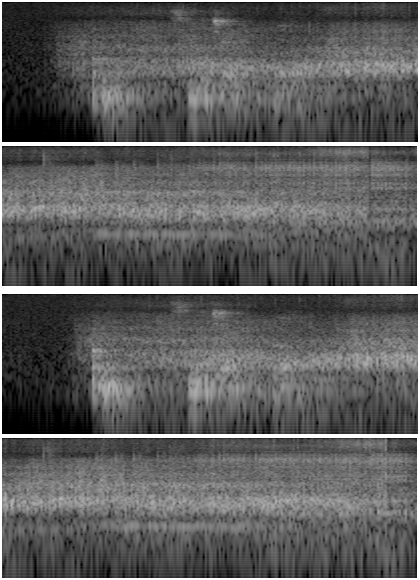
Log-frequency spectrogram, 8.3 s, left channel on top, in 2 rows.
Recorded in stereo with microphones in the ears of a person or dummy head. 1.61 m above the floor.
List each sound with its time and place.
0.9 s a squeak: 30° right (ahead or behind), 2.5 m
